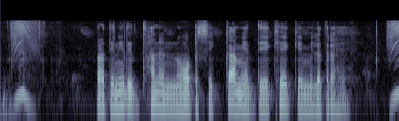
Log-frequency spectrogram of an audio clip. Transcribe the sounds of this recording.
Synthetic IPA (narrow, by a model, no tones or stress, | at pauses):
pɾət̪ɪnɪd̪ʱd̪ʱənnoːʈsɪkːamẽd̪eːkʰekemɪlət̪ɾəɦeː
